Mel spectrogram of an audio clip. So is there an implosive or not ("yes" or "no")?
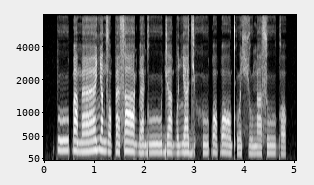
yes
